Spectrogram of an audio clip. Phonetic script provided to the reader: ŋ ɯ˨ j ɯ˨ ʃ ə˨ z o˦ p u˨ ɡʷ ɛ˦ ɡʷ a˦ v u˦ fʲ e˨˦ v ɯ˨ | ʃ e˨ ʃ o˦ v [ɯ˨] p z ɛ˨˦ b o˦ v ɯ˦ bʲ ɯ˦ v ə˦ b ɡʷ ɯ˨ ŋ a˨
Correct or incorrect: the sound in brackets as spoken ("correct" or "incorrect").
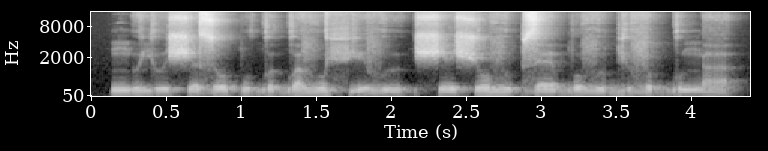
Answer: correct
